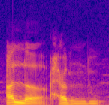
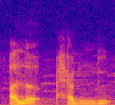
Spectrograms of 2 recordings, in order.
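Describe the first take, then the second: Both takes have the same delivery.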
